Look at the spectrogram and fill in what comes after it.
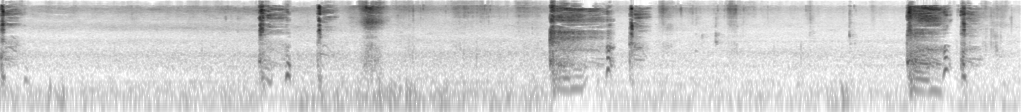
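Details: A woman, sick since waking, has a violent dry coughing fit in class: repeated harsh, dry cough bursts in clusters, about five to six coughs, with breaths between them.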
